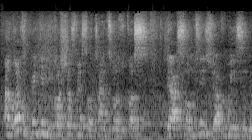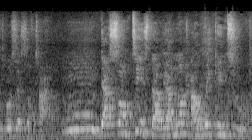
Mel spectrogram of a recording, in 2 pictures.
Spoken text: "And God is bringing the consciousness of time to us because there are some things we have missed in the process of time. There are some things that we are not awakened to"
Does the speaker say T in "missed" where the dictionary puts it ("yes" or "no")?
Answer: no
